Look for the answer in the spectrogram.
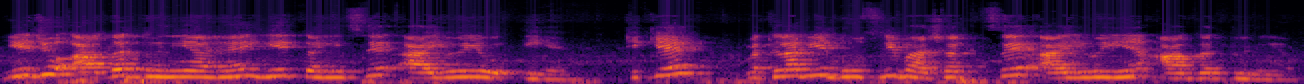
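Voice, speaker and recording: A woman teacher giving an online grammar class to schoolchildren. She asks the class questions, answers them herself, and draws out example words slowly. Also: sits high, expressive, a little hiss or hum. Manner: slow, drawn-out spelling of example words. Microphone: video call. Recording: roomy, muffled online class audio.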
